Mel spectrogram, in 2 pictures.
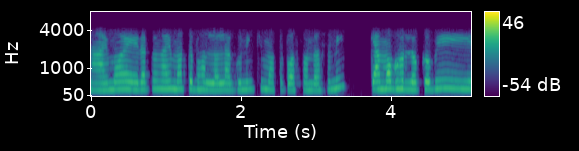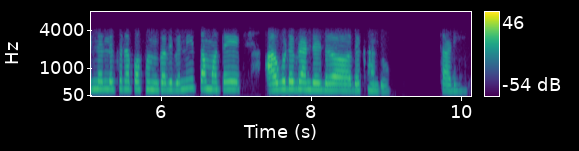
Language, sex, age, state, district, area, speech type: Odia, female, 18-30, Odisha, Nayagarh, rural, conversation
